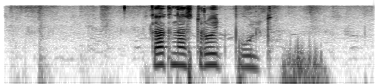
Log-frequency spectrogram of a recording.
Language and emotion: Russian, neutral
